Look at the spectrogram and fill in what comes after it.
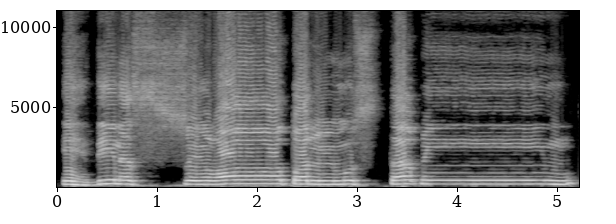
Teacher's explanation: مستقیم کے اندر قاف کے بعد جو یا ہے یہ یا مدہ ہے، تو آپ اسے ایک دو حرف تک کھینچ کر ادا کریں گے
